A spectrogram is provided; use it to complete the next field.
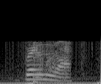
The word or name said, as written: brainiac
